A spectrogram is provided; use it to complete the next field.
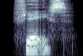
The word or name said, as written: fjas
